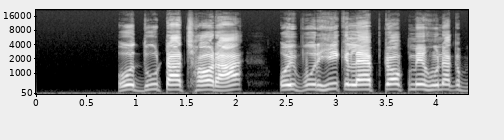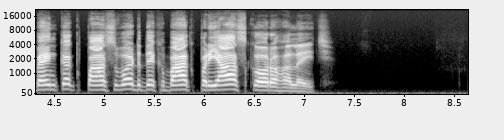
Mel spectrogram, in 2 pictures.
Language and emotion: Maithili, disgusted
